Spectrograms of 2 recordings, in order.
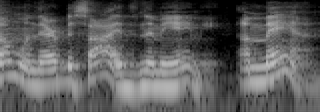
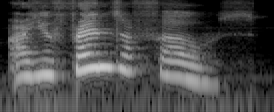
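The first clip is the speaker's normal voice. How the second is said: put-on girl's voice; 7 semitones higher, slower than usual. Wary girl behind door.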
